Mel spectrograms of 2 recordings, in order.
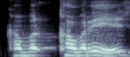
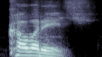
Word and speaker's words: coverage: Even if that same word ends in age, coverage, stress won't shift, right? Still the stress is on the first syllable, coverage.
